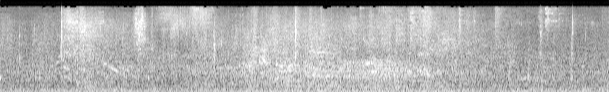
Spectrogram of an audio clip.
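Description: Icy blasts crackle and whoosh in rapid bursts.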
